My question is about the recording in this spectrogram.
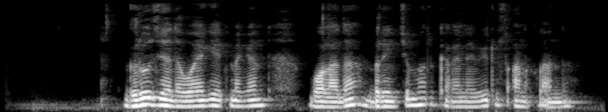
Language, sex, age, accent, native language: Uzbek, male, 19-29, Surxondaryo, Uzbek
